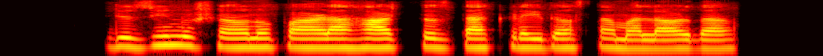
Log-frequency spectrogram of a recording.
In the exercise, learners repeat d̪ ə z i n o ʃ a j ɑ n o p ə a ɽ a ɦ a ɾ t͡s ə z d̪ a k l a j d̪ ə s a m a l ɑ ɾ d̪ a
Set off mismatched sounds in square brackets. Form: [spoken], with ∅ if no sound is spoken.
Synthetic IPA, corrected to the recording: d̪ ə z i n o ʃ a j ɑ n o p ə a ɽ a ɦ a ɾ t͡s ə z d̪ a k [ɽ] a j d̪ [ɑ] s a m a l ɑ ɾ d̪ a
